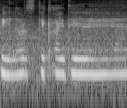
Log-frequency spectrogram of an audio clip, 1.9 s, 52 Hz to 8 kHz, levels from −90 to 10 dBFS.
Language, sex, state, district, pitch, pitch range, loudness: Hindi, female, Uttar Pradesh, Etah, 260 Hz, 255-260 Hz, -15 LUFS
